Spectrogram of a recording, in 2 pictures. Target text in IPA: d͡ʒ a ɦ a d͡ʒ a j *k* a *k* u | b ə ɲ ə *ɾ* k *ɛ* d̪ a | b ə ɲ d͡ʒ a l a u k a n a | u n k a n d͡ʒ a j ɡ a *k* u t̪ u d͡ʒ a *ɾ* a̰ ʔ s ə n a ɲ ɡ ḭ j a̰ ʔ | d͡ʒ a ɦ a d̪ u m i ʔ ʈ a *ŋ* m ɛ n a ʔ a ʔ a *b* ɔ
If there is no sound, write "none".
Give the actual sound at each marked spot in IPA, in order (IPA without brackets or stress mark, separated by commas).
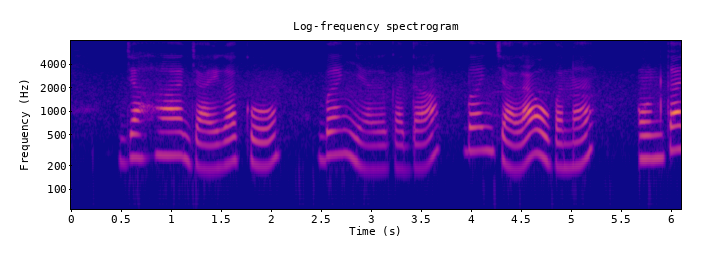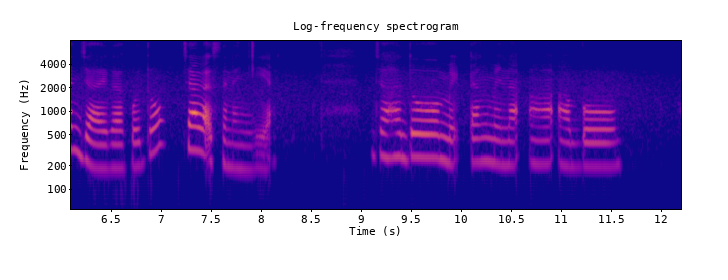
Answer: ɡ, k, l, a, k, l, ŋ, b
